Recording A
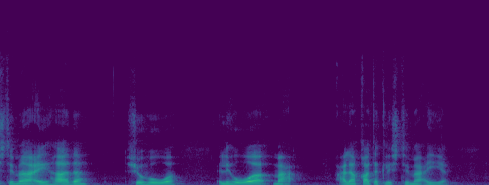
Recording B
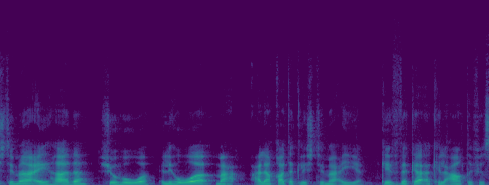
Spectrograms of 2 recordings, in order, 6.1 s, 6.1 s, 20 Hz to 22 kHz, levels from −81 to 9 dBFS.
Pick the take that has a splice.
B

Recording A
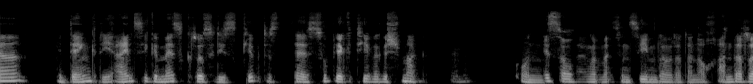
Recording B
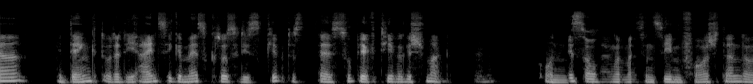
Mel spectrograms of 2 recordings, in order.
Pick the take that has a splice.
A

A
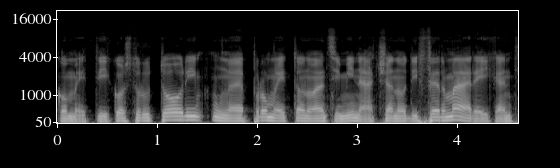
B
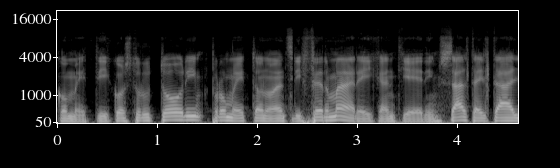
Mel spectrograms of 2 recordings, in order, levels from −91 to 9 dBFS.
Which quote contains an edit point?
B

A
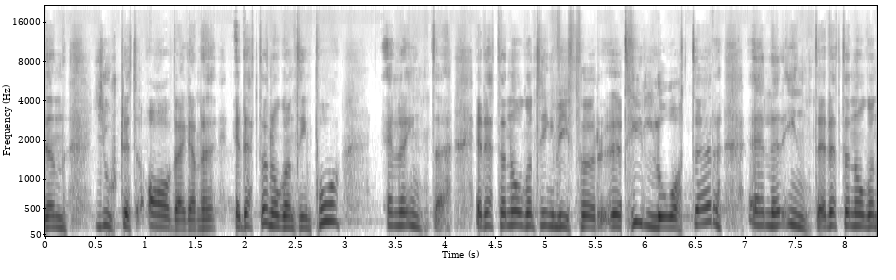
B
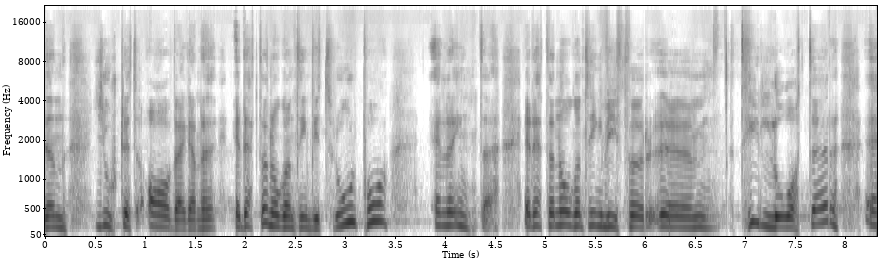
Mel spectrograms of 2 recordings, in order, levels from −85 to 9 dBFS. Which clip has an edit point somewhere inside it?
A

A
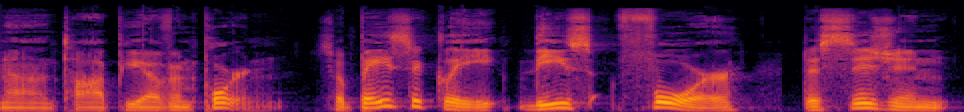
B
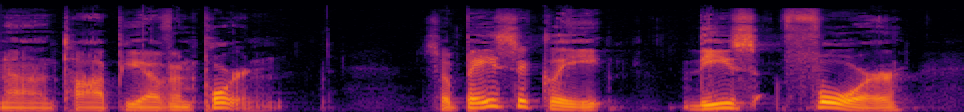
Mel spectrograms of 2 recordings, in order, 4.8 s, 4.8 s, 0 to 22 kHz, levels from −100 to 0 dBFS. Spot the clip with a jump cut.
A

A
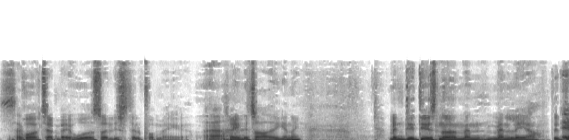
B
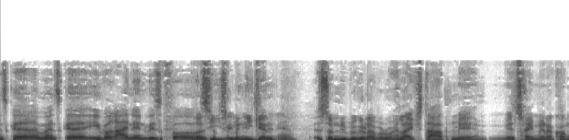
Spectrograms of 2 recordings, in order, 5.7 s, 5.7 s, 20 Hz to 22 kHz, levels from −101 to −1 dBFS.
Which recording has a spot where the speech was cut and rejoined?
B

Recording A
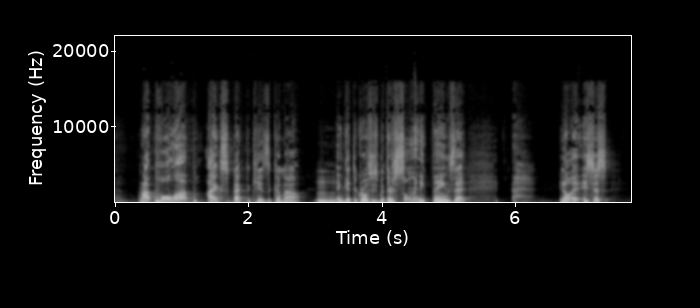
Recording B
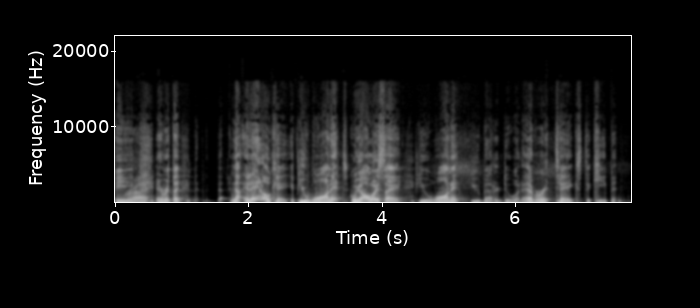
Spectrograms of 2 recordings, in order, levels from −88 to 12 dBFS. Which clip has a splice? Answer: B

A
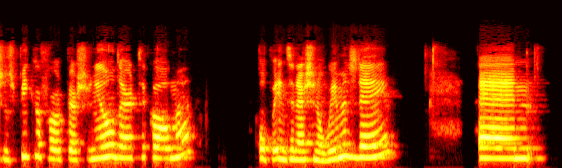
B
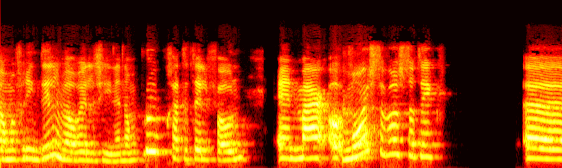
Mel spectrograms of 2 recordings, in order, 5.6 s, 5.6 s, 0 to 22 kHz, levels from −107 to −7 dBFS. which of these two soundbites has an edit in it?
B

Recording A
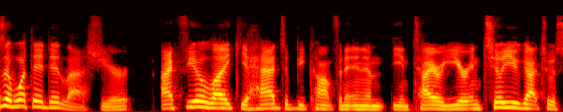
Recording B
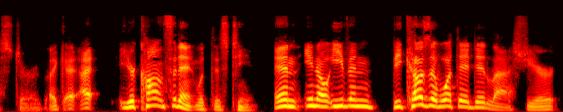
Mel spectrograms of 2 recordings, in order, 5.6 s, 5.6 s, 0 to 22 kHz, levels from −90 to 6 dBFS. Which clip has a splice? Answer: B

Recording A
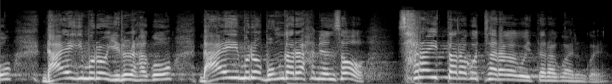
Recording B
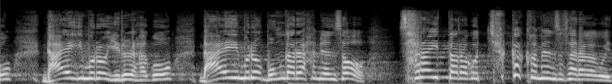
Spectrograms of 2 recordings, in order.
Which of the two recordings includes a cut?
A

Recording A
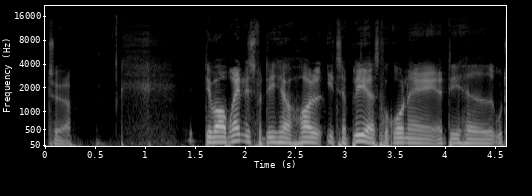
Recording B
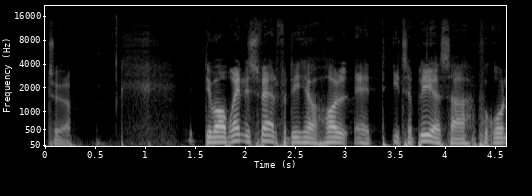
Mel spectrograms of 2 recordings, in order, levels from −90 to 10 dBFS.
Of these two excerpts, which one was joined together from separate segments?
A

